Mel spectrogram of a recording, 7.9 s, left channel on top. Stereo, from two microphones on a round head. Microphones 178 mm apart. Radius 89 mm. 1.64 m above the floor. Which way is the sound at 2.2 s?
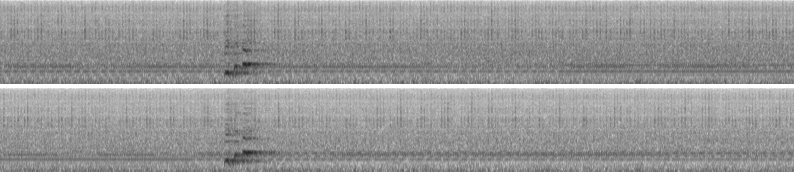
30° left (ahead or behind).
